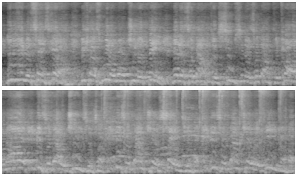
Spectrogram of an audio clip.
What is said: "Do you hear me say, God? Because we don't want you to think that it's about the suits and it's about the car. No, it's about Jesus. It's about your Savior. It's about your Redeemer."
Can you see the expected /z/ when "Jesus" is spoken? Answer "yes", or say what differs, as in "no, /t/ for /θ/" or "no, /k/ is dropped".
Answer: yes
